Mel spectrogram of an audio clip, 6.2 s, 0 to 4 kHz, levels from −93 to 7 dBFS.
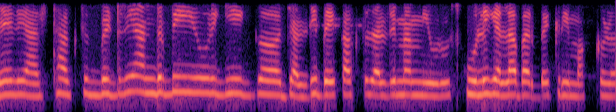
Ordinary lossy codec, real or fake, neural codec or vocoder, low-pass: none; real; none; 3.6 kHz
